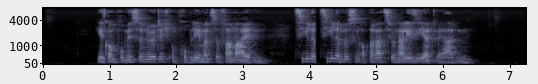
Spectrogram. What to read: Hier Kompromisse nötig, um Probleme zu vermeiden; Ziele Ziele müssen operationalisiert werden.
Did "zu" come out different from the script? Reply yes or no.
no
